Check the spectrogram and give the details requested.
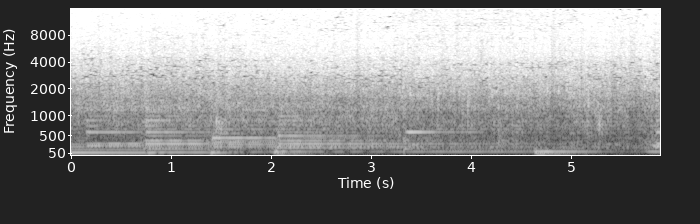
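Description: Chicken pieces frying in hot oil in a wok, a steady sizzle, as they are half-cooked until they turn yellowish. Background music with held notes and a changing bass line plays over it.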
